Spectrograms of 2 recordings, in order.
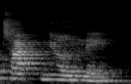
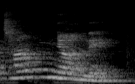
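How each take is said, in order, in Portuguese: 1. A primeira sílaba termina com som de k. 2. A primeira sílaba termina com som de ng. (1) "não 작년에" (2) "a pronúncia fica 작년에"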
